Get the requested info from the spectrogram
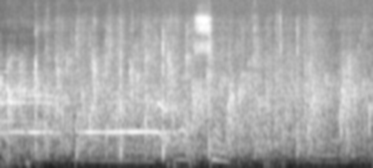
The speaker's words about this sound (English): Somebody clap those hands and give God praise right now.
